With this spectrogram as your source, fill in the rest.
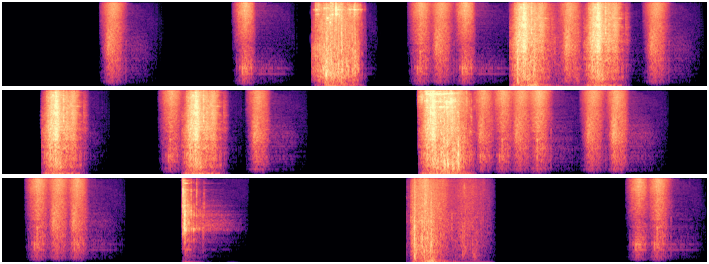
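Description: Metal armor clanks and rattles in short bursts.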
